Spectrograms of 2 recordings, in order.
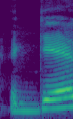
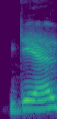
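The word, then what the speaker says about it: gelled: गेल electrolyte. किसका? गेल्ड electrolyte. ठीक है, इलेक्ट्रोलाइट मिला हुआ यहाँ पे, ये उच्चारण है, बाकी इसका गेल्ड बोलेंगे। ठीक है, ये ऑप्शन है इसका राइट आंसर हो जाएगा।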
